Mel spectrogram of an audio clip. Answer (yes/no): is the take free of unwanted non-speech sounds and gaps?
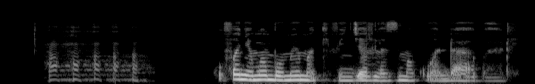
no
